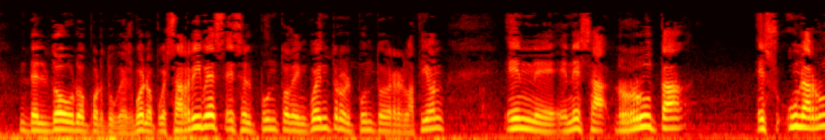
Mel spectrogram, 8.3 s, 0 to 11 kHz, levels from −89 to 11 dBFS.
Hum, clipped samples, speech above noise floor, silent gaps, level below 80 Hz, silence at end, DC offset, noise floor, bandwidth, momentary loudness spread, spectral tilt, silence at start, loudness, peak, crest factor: none; under 0.1%; 26 dB; none; -40 dBFS; 0 s; under 0.1%; -45 dBFS; 8.8 kHz; 10 LU; -6.5 dB/octave; 0 s; -20 LUFS; -2 dBFS; 18 dB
